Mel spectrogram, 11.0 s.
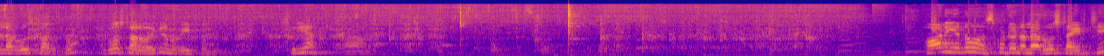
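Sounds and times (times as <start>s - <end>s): food sizzling in oil: 0.0s - 9.2s
ladle scraping a pot: 0.2s - 8.7s.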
